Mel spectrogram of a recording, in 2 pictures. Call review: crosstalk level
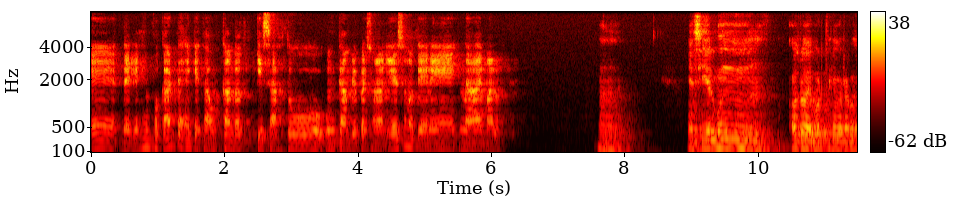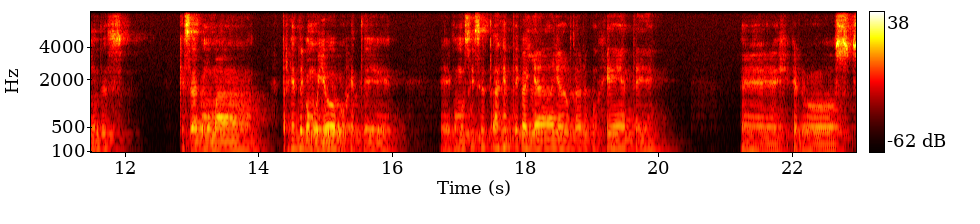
none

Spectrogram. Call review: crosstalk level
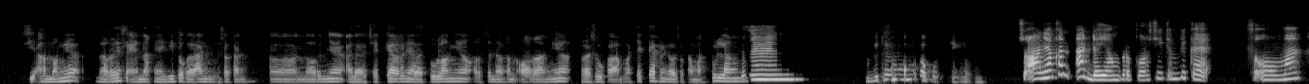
none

